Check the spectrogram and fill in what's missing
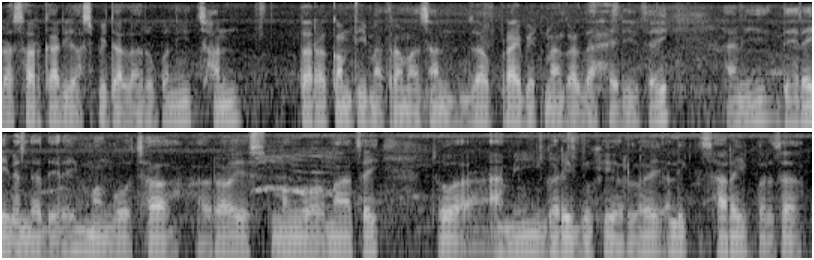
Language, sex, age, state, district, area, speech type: Nepali, male, 30-45, West Bengal, Darjeeling, rural, spontaneous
